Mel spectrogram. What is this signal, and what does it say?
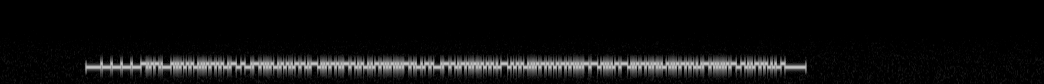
RTTY (75 baud, 170 Hz shift), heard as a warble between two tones, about 890 Hz centre. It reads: RICS COMERCIANTS ENCARREGAVEN DIPTICS I RETRATS DUS PERSONAL.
